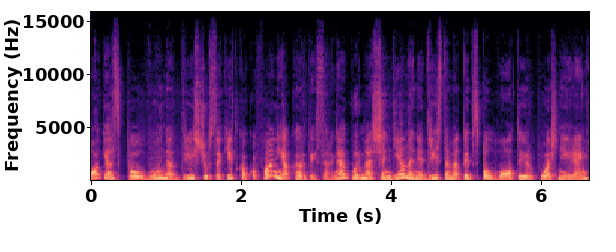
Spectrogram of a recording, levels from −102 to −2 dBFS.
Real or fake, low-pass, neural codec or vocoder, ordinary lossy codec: fake; 14.4 kHz; vocoder, 44.1 kHz, 128 mel bands, Pupu-Vocoder; Opus, 64 kbps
